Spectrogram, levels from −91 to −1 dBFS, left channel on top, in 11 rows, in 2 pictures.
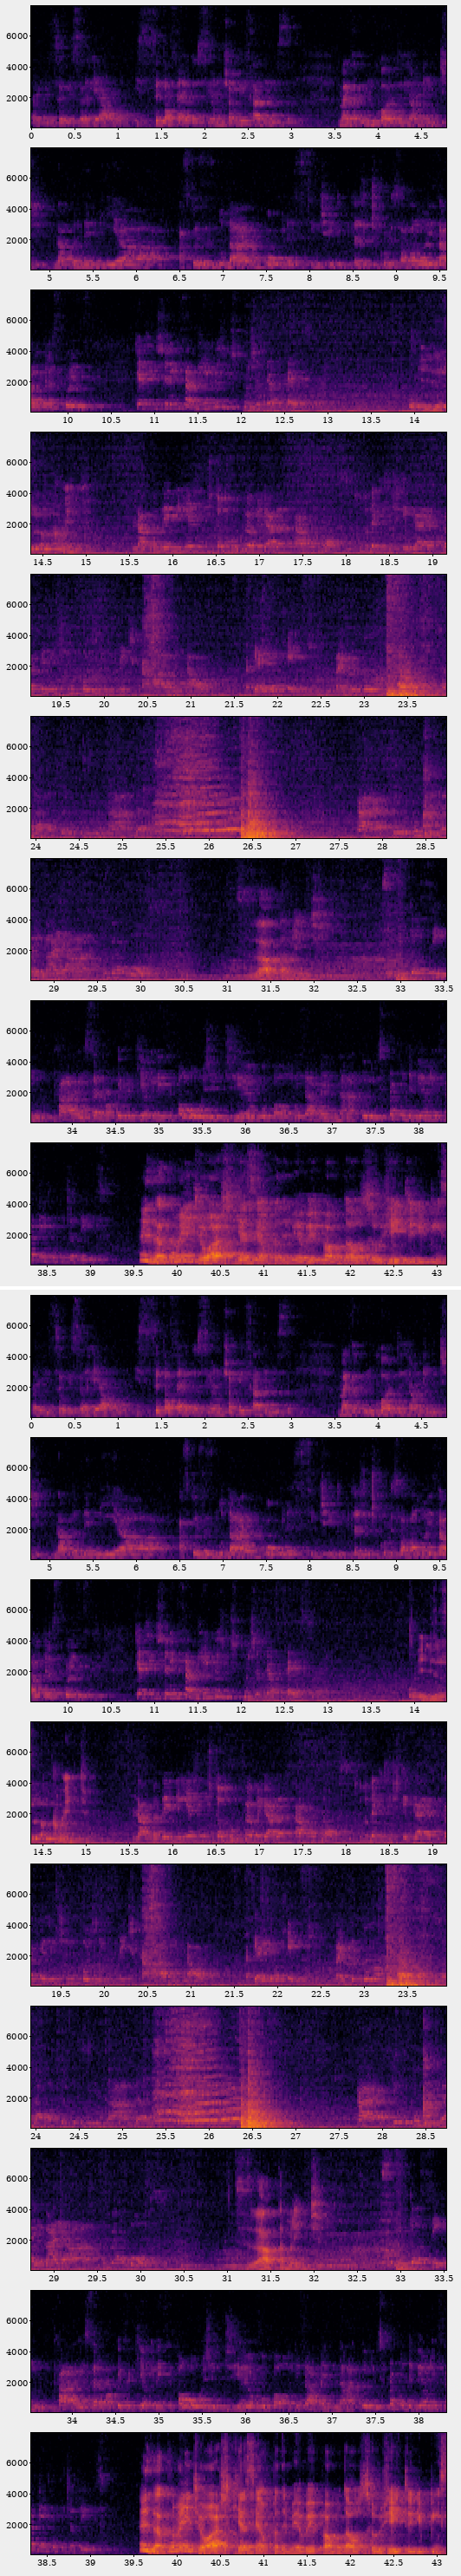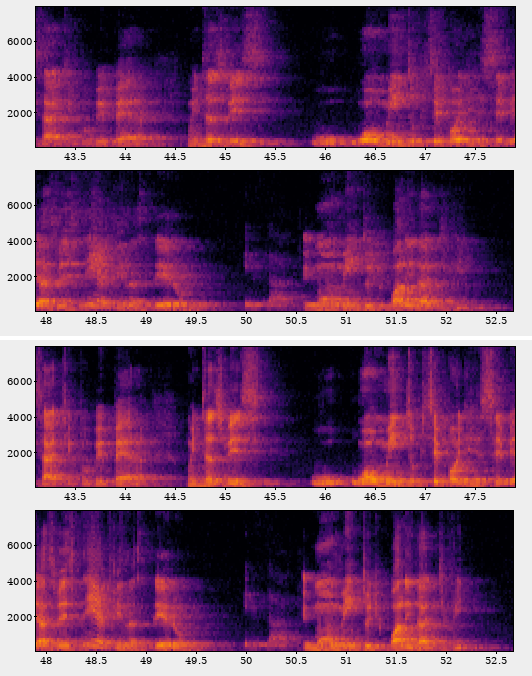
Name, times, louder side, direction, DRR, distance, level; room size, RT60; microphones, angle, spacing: voice 1, 0.0-13.0 13.9-15.1 15.5-22.3 22.6-25.4 25.7-26.8 27.7-30.4 33.0-39.2 48.7-48.9 50.0-50.7, equal, 10° right, 0 dB, 0.4 m, -50 dB
sound 1, 12.0-30.6, left 1 dB, 55° left, 0.6 m, -53 dB
sound 2, 19.4-27.8 28.1-33.0, equal, 65° right, 1.0 m, -41 dB
voice 2, 31.1-32.1 39.6-45.3 45.8-49.4 50.6-52.1, right 2 dB, 80° right, 3 dB, 0.5 m, -33 dB
3.6 x 2.2 x 4.4 m, 1.1 s
head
